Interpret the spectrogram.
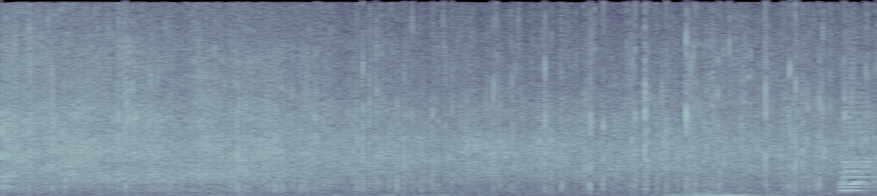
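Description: Heavy rain falling on an open umbrella: a steady hiss with scattered drop ticks. A short low hum joins it about five seconds in.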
